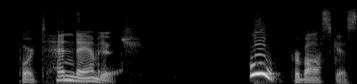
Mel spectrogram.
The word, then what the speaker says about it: proboscis: Great Sand worms uh probuscus for 10 damage proboscis that's how you say it oh no it was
